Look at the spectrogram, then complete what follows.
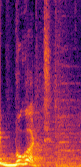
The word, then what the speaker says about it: bougette: এর উচ্চারণ কি? বুগট।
